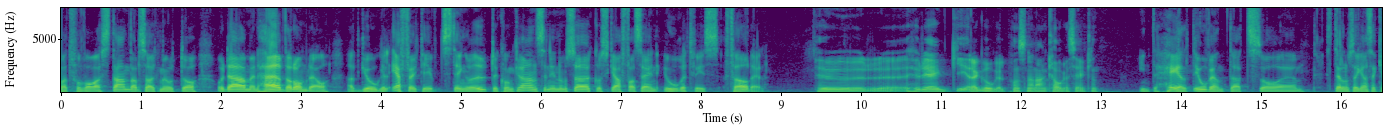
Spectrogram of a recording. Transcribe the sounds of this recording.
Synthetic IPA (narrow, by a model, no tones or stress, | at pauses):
œɾat̪foːvɑːɾast̪and̪aɖsøːkmuːt̪əɾɔd̪æɾmeːd̪ɦɛvd̪aɖɔmd̪o | at̪ɡuːɡəlʔɛfɛk̚t̪ʰiːft̪st̪ɛŋːəɾʉ̟ːt̪əkʰɔŋkɵɾansənɪnːɔmsøːkɔskafːaʂɛjɛnuːɾɛt̪ʰvḭːsfœːɖḛːl | hɵ | ɦɵɾɛaɡḛːɾa̰ɾɡuːɡə̰lpʰɔɛnsɔnanankʰlɑ̰ːɡasəɪjɛ̰nt̪lɪɡən | ɪnt̪əheːlt̪uːvɛnt̪at̪sɔ | st̪ɛlːədɔmsɛjɡanskakʰ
